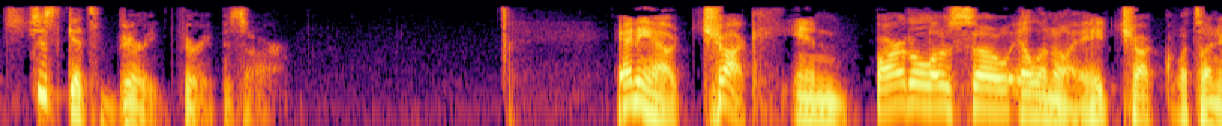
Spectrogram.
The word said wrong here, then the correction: Bartelso: Hey, Tom, you always meant to pronounce that. It's Bartelso. – Bartelso, thank you.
